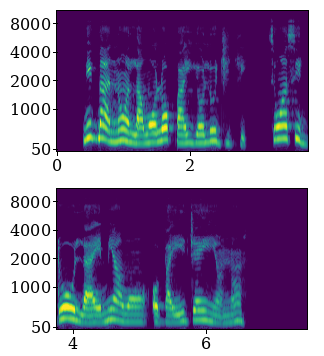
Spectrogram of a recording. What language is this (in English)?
Yoruba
